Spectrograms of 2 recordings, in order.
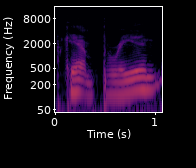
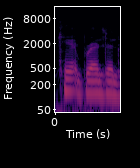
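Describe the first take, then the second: First: The name is said without an extra n sound. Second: The name is said with an extra n sound. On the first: The speaker calls it right. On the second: The speaker calls it wrong.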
